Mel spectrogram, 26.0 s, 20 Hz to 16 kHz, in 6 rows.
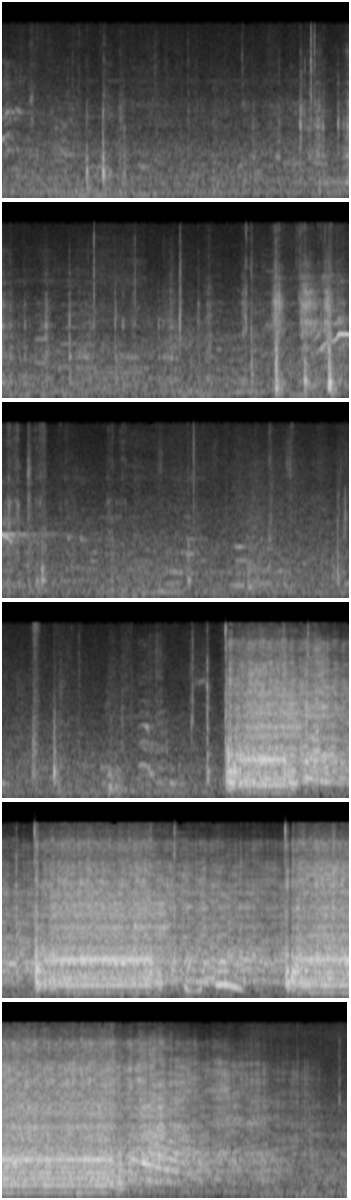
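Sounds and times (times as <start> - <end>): garden shredder motor whining: 15.8 - 26.0.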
